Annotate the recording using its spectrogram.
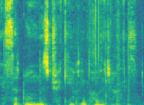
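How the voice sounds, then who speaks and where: A woman doing an ASMR roleplay as an examiner, whispering in a breathy, husky voice with a gentle, reassuring, encouraging manner. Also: deep voice, quick pace.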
